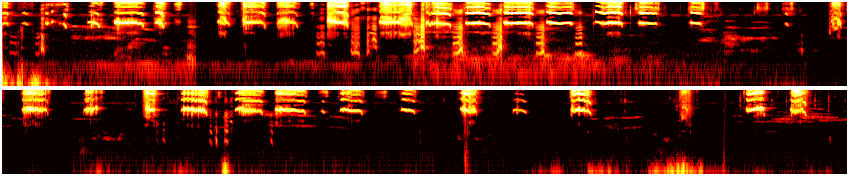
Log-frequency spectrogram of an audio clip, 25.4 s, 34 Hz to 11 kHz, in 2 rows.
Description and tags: Sound rat capture in trap and free in Khu Cộng Nghiệp. Record use Zoom H4n Pro 2019.10.29 05:30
